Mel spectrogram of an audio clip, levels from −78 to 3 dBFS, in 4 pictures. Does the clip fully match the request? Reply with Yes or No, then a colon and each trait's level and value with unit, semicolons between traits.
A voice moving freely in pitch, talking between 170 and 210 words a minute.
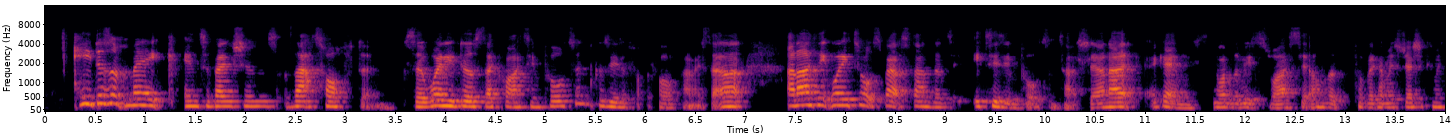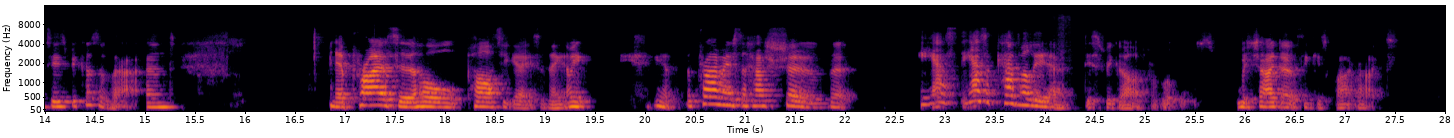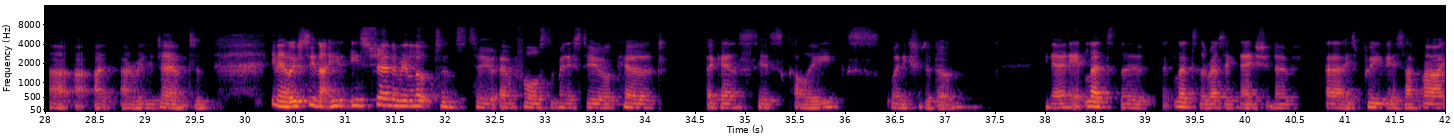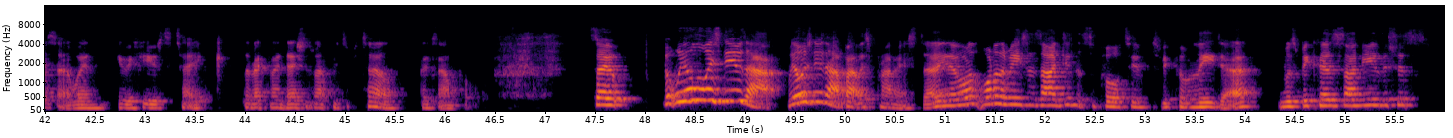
Yes: wide, 6.4 semitones; average, 195 wpm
